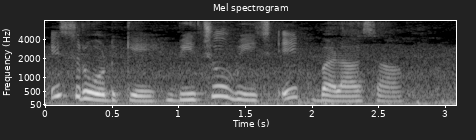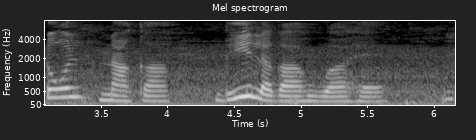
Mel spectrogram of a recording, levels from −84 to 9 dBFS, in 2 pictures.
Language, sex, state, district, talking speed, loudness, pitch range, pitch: Hindi, female, Madhya Pradesh, Katni, 135 wpm, -17 LUFS, 175-265 Hz, 200 Hz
